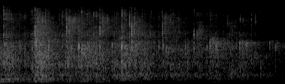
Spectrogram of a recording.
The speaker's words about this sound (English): That is what we are for. You guys can clap. Amen.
